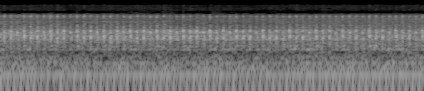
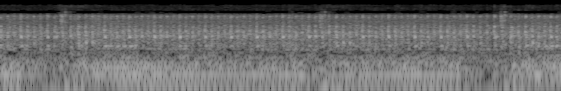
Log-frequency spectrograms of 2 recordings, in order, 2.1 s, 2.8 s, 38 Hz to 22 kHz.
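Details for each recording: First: VW Golf 4 diesel with a steady, even idle, a regular low pulse and no knocks, misses or shaking, after repair; a cut wire rubbing on metal had caused cutting out and vibration, with no solenoid valve replaced. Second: VW Golf 4 diesel at idle with a stumbling, uneven beat, uneven dips as the intake shutoff flap intermittently closes; injectors and filter were fine, and the flap's vacuum tube was found pulling.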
